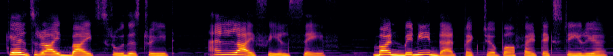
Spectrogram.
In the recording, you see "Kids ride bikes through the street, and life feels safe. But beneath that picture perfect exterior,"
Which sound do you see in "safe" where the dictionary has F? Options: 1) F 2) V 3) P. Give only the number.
1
